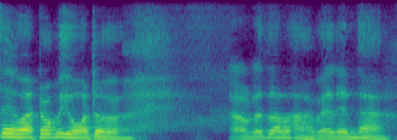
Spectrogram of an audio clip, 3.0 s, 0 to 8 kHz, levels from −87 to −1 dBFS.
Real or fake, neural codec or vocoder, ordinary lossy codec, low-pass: fake; codec, 16 kHz, 0.8 kbps, ZipCodec; none; none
